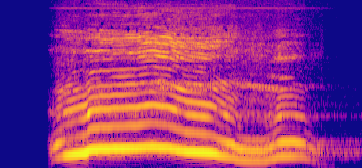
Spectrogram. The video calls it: WOLF HOWLING SOUND EFFECT (HD) - All-round Sounds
